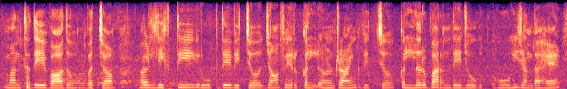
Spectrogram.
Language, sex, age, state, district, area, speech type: Punjabi, female, 18-30, Punjab, Mansa, rural, spontaneous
